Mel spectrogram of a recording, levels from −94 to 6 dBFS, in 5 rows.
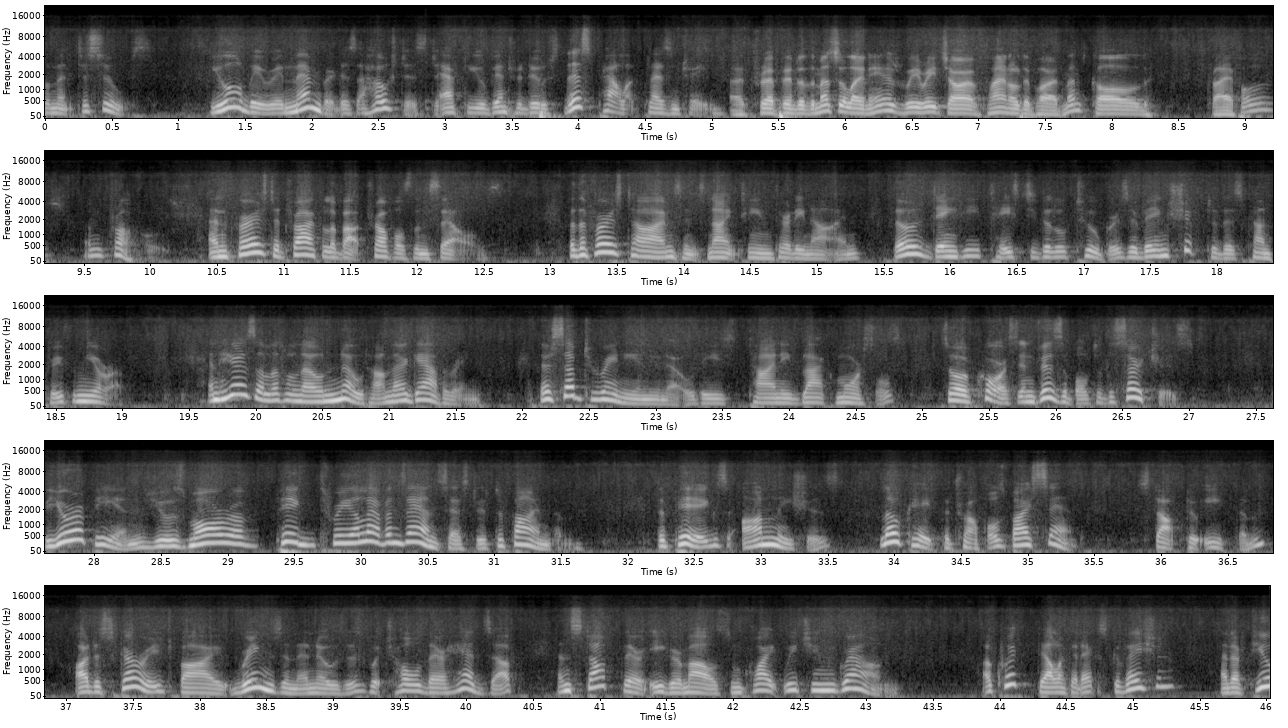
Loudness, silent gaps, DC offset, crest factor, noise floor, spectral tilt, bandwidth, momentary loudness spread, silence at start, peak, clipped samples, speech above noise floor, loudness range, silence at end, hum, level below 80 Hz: -23 LUFS; none; under 0.1%; 18 dB; -53 dBFS; -6.5 dB/octave; 15.5 kHz; 12 LU; 0 s; -6 dBFS; under 0.1%; 31 dB; 4 LU; 0 s; none; -42 dBFS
